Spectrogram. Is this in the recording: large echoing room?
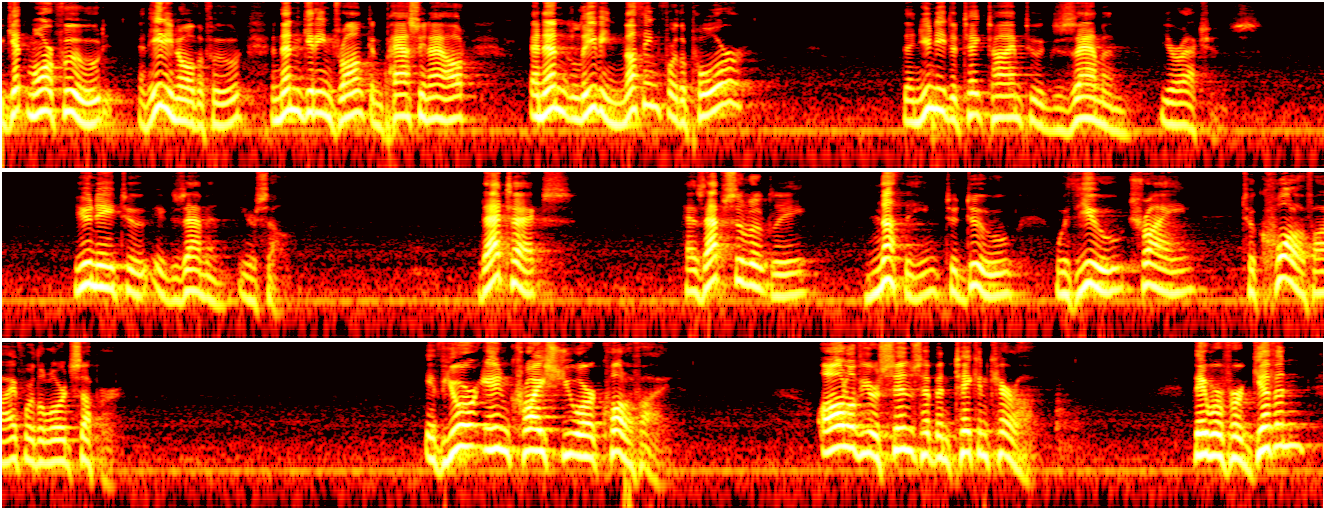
yes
